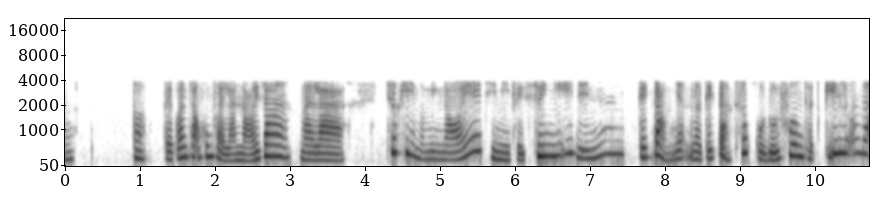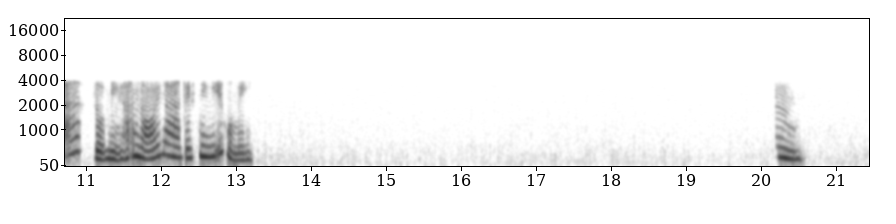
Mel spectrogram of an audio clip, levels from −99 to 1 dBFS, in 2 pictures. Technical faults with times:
0.00-21.45 iLBC codec
8.75-8.80 lost iLBC frames

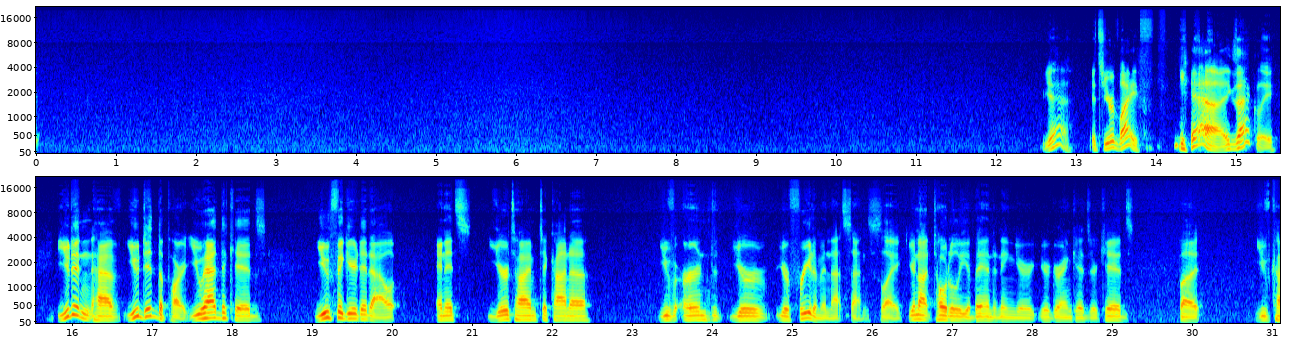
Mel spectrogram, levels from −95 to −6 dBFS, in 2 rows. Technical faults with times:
none

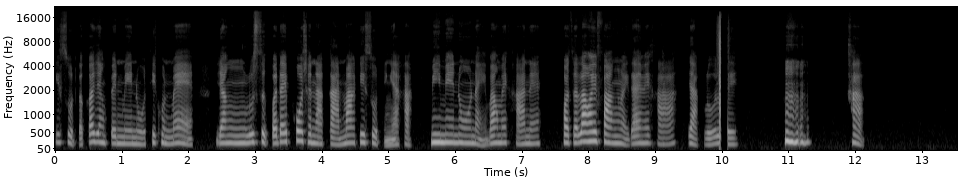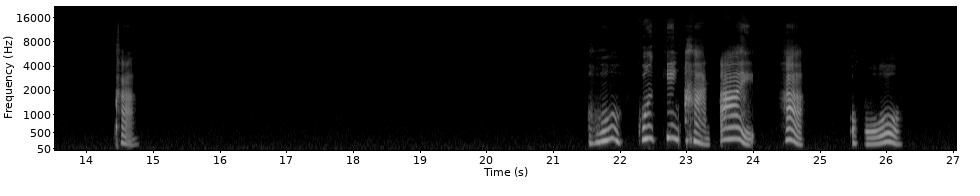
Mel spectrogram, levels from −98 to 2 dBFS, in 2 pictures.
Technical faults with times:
9.91-10.13 wireless microphone squelch dropout

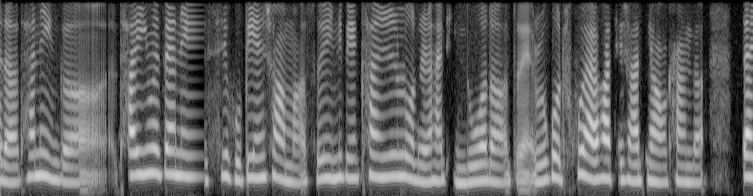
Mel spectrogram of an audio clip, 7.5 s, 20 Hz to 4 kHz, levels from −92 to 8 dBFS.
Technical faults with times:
1.88-2.07 long network dropout
4.00-4.07 short concealed packet loss

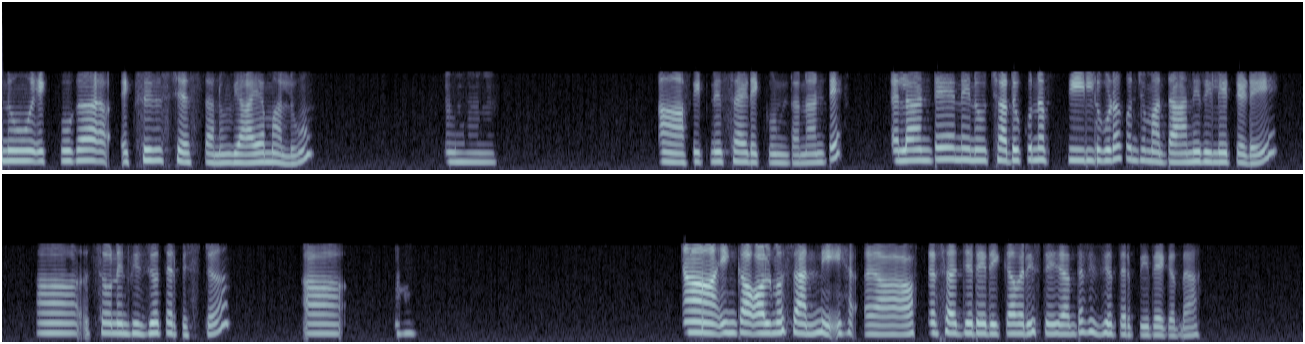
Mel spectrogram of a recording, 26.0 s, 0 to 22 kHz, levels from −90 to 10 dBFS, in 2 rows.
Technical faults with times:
none

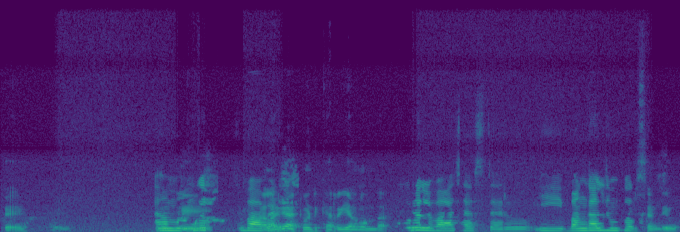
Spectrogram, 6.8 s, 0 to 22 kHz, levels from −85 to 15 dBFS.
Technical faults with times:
0.00-0.28 speech suppressed in double talk
0.24-0.71 echo leak
1.84-2.41 speech suppressed in double talk
1.95-2.45 echo leak
2.80-2.90 echo leak
2.88-4.12 speech suppressed in double talk
6.53-6.64 speech suppressed in double talk

